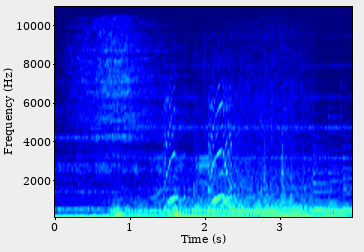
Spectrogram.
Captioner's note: siren chirps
